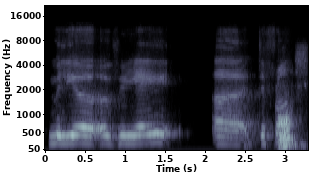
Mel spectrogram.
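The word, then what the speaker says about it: Meilleur Ouvrier de France: And both your father and Denis Ruffel at the Patisserie have been awarded Milieu Ouvrier de France.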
